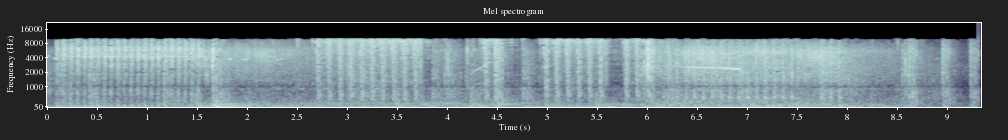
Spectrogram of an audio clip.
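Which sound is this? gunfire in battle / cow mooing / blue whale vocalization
gunfire in battle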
